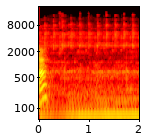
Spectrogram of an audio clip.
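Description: Porsche Cayman 987's flat-six engine idling: a steady low hum.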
